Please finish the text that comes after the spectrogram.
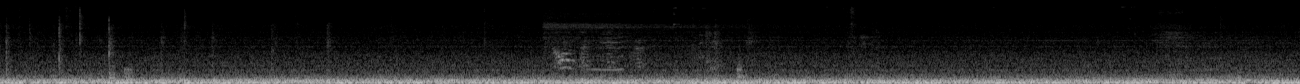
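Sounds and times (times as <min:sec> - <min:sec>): train cabin rumble: 0:00.0 - 0:13.0.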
